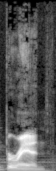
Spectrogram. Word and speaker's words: Beran: So you pronounced your last name Beran? – I say Beran. – Beran? – Yeah. – Like French? Like Beran? – It was Beran when my dad came here.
